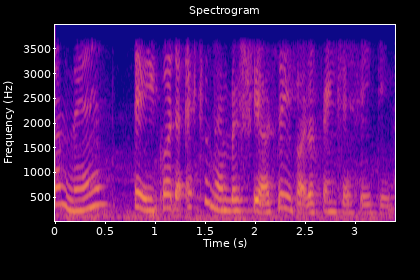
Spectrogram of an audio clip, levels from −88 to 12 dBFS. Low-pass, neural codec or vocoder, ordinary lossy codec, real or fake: 3.6 kHz; codec, 16 kHz in and 24 kHz out, 1.1 kbps, FireRedTTS-2 codec; none; fake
